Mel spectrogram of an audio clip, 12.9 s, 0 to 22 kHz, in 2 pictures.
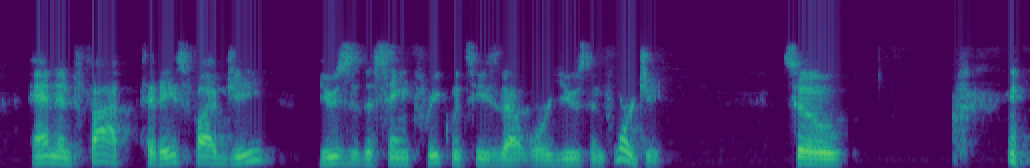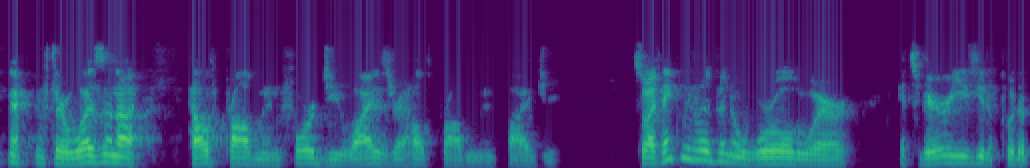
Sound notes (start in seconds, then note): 6.0 laughs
